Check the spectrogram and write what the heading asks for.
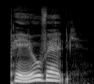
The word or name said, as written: pavevalg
